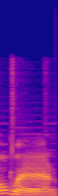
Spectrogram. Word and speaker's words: แหวน: ว่า ถนน นะ คะ คำ ว่า แหวน ค่ะ อ่าน ว่า แหวน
